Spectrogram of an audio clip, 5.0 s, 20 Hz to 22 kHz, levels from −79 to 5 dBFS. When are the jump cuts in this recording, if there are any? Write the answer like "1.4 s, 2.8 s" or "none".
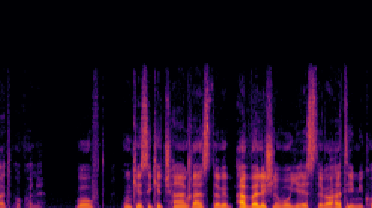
1.0 s, 1.5 s, 2.5 s, 3.1 s, 3.6 s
